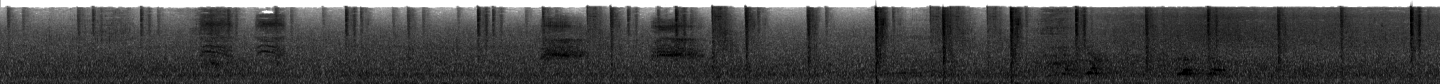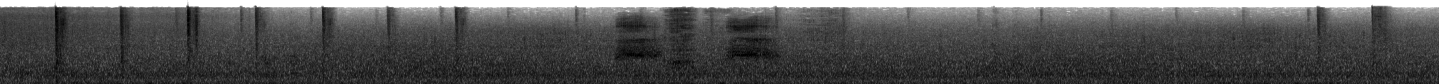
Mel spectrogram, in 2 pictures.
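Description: Wind blows steadily through the trees outdoors.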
